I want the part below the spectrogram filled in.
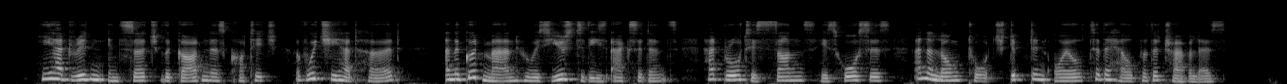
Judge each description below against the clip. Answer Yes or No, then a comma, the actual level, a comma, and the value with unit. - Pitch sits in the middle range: Yes, medium, 180 Hz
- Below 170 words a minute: No, average, 200 wpm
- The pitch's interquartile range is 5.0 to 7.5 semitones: Yes, average, 5.3 semitones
